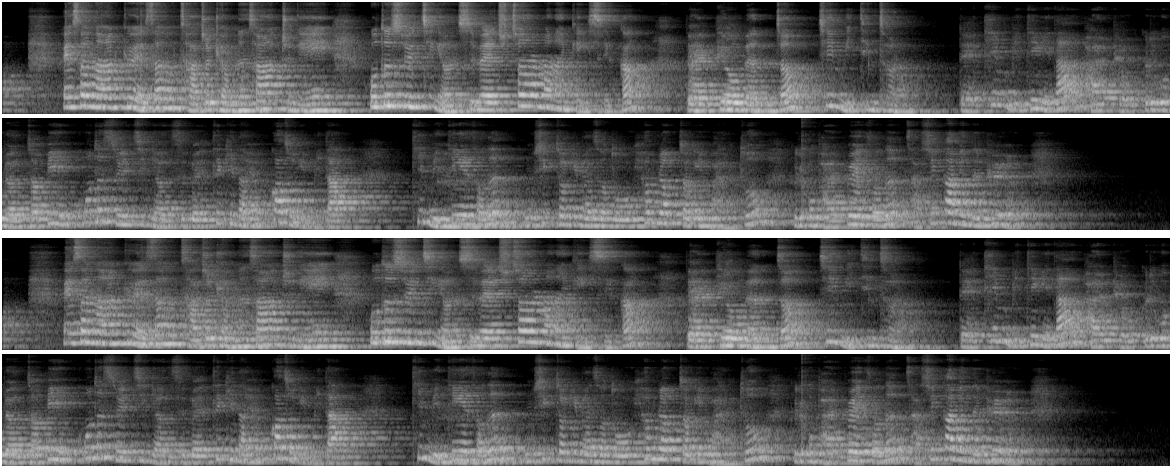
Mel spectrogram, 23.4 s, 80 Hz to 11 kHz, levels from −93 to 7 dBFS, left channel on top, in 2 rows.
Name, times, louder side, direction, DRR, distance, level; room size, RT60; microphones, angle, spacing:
voice 1, 0.3-9.1 16.0-16.5, left 2 dB, 85° left, 0 dB, 1.0 m, -22 dB
voice 2, 9.6-15.1 15.8-22.2, equal, 5° right, -4 dB, 1.0 m, -25 dB
5.3 x 4.1 x 5.0 m, 1.4 s
head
